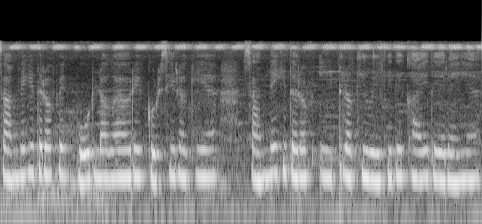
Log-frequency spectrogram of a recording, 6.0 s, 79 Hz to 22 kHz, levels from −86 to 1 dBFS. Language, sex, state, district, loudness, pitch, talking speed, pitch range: Hindi, female, Chhattisgarh, Raigarh, -13 LUFS, 255 Hz, 230 wpm, 245-260 Hz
